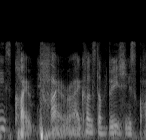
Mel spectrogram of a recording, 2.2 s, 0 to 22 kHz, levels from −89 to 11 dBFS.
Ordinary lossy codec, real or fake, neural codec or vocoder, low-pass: none; fake; codec, 24 kHz, 0.9 kbps, WavTokenizer, medium music audio release; 7.2 kHz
